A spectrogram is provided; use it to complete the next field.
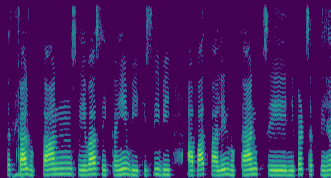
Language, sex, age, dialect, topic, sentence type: Hindi, male, 25-30, Awadhi Bundeli, banking, statement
